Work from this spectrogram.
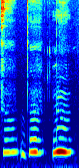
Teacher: un lugar de articulación que se va a llamar bilabial, porque intervienen los dos labios. Y el modo de articulación es oclusivo.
